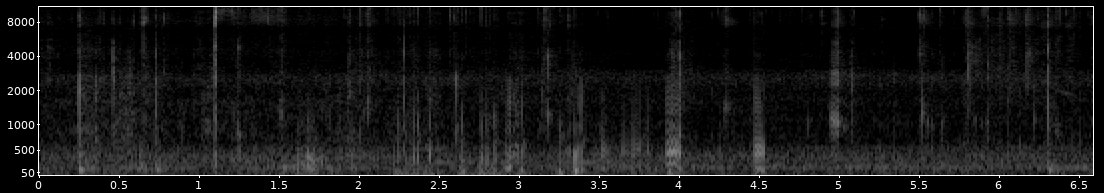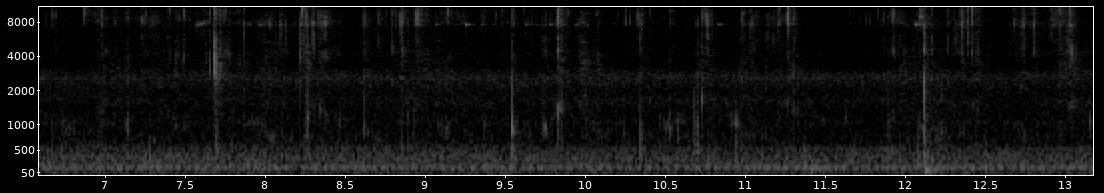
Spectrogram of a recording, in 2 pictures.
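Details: Female Pomeranian named Hana eating gum indoors: sharp, irregular crunches and clicking bites come in quick bursts, some louder snaps standing out, over a steady low hum of background noise.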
